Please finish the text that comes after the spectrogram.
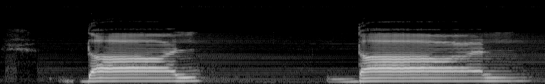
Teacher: تا کی طرح زبان کی نوک کو اوپر والے دانتوں کی جڑ سے ملا کر ادا کرنا ہے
